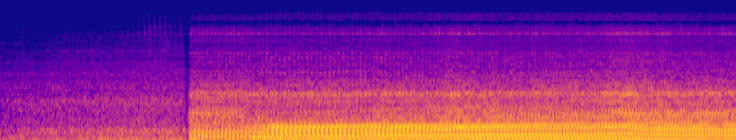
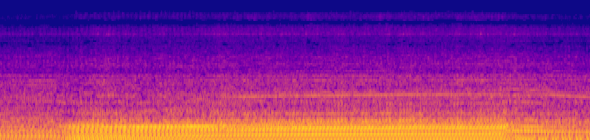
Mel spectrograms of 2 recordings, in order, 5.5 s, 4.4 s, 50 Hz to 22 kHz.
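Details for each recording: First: Small 2000 W inverter generator running a camper AC after fitting an SPP6 hard start capacitor relay: the compressor kicks on and the generator ramps up and nearly stalls, then settles into a steady even hum with constant pitch and no hunting, running normally. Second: Small 2000 W inverter generator running a camper AC on low cool, before fitting an SPP6 hard start capacitor relay; engine note jumps and strains as compressor kicks in then drops, overloaded, probably tripped out.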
